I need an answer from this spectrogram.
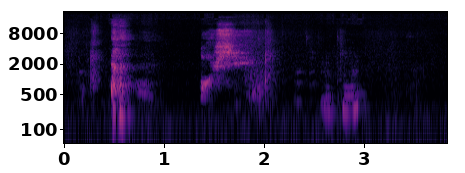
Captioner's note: cough; achmet – artificial male voice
